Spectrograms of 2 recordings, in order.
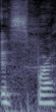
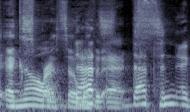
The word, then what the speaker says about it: espresso: jammies no what about espresso oh yeah people say expresso that's an incorrect pronunciation there are such things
